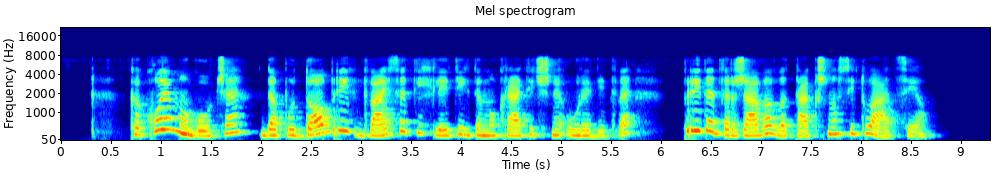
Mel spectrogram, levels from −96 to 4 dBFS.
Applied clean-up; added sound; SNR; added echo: neural mask model Resemble Enhance denoiser.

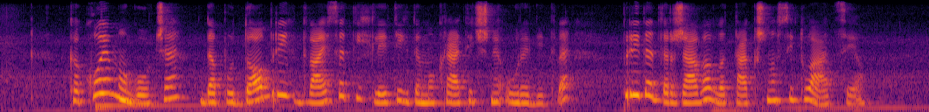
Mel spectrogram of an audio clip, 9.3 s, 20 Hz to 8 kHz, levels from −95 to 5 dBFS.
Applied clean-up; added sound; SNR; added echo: none; Bowed string instrument; 17 dB; none.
